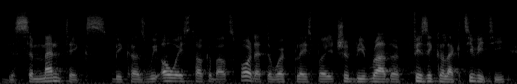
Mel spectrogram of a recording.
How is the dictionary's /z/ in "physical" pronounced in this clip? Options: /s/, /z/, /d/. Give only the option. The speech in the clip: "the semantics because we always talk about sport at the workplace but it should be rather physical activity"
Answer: /z/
